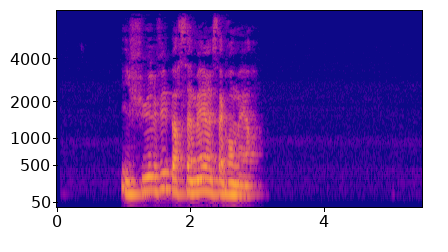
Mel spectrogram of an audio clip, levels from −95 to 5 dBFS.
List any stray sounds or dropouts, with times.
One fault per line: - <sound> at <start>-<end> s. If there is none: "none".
none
